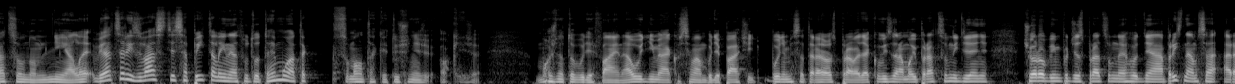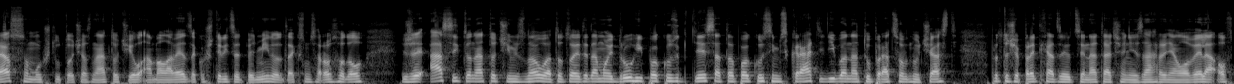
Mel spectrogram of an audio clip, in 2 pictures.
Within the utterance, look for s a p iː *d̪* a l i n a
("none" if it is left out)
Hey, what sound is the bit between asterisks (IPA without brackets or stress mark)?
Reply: t̪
